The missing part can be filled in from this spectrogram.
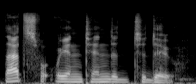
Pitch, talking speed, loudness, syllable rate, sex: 115 Hz, 185 wpm, -22 LUFS, 4.7 syllables/s, male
